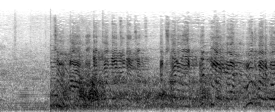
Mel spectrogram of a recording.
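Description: A jet engine roars loudly as a fighter plane flies overhead.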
